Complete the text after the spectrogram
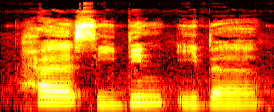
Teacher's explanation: Bermaksudnya di sini da berjumpa dengan alif A, tanwin tersebut dibaca dengan jelas tanpa dengung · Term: izhar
